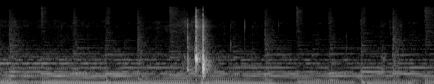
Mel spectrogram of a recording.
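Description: Background music with steady held tones, and one brief sharp slap or snap about two seconds in.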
